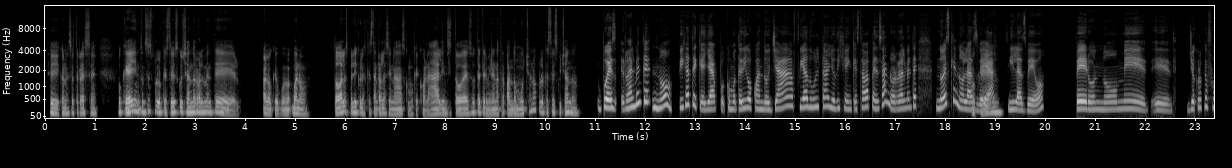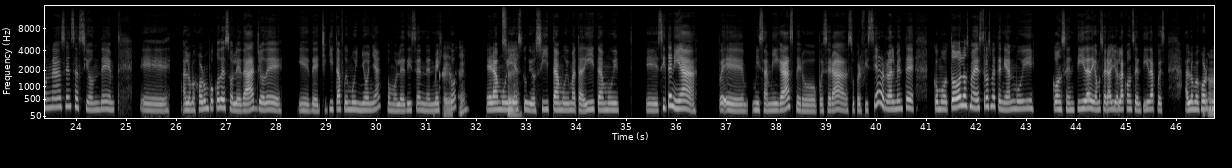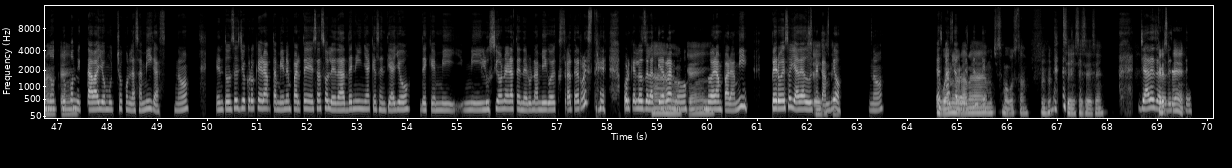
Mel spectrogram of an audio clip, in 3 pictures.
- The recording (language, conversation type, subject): Spanish, podcast, ¿Puedes contarme sobre una película que te marcó?
- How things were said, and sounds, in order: chuckle; laugh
